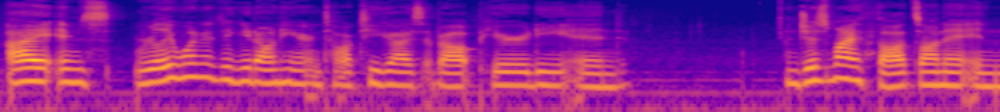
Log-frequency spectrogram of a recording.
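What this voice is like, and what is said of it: Groggy, slightly different-sounding voice. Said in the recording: “my voice sounds a little different. I like just literally woke up like an hour ago”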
